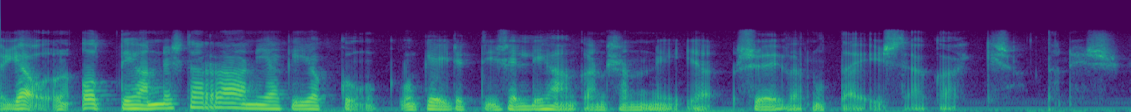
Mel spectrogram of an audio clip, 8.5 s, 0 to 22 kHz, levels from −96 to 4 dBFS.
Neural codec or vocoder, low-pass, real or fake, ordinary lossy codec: none; 7.2 kHz; real; none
